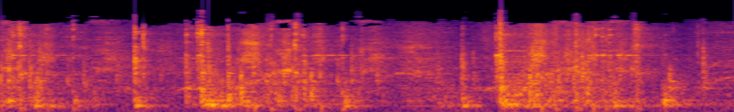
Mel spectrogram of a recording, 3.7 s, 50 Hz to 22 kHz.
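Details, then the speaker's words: 6 hp Briggs & Stratton engine on a Murray lawnmower with poor compression, muffler removed. Slow pull-cord pulls give sharp, hollow chuffs from the open exhaust port as the exhaust releases, indicating a burnt exhaust valve to be fixed with a valve job. "you can hear that well that tells you you got a burn exhaust valve so I'm going to show you now how to fix it"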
